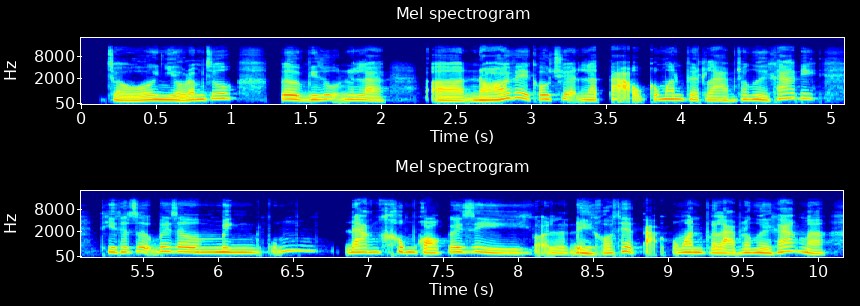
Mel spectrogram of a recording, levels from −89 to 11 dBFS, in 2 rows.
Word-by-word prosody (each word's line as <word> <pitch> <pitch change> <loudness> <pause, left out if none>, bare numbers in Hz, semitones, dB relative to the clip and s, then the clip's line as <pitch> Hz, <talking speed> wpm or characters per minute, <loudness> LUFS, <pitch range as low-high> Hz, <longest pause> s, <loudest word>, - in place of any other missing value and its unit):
Trời 185 -4 -1
ơi! 205 - +3
Nhiều 195 -4 +3
lắm 205 +4 +2
chứ. 260 +3 -1 0.3
Bây 225 - +6
giờ - - +6
ví 200 +1 0
dụ 225 +1 0
như 215 -1 -2
là, 185 -4 0 0.3
ờ, 165 -1 +1
nói 185 +8 +4
về 290 - +2
câu 225 -1 +1
chuyện 230 -1 -4
là 190 -1 0
tạo - - 0
công 220 - -3
ăn 230 -1 +2
việc 205 -4 -4
làm 180 -2 -2
cho 215 - -3
người 210 -2 +1
khác 270 +7 -1
đi, 260 -1 -5 0.3
thì 235 - -1
thật 230 0 -2
sự 245 - 0
bây 260 +1 0
giờ 245 -2 +4
mình 225 -1 +2
cũng 290 +4 -8 0.2
đang 225 +1 +1
không 230 +1 0
có 195 -3 +3
cái 235 +5 +1
gì, 190 -7 -2
gọi - - -4
là, 175 - -3
để 185 -5 +2
có 185 - -1
thể 255 +5 +1
tạo 235 - -3
công 220 0 0
ăn 220 - +4
việc 195 -3 -1
làm 175 -2 +2
cho 205 - +1
người 200 -3 +2
khác 255 +6 +1
mà. 185 -7 0
215 Hz, 305 wpm, -22 LUFS, 190-235 Hz, 0.3 s, Bây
